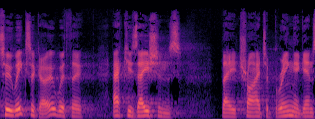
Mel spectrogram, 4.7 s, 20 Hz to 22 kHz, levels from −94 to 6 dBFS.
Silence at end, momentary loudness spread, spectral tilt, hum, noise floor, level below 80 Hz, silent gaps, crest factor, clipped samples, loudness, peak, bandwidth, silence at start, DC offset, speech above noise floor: 0 s; 8 LU; -3.5 dB/octave; none; -62 dBFS; -78 dBFS; none; 20 dB; under 0.1%; -31 LUFS; -12 dBFS; 16 kHz; 0 s; under 0.1%; 31 dB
